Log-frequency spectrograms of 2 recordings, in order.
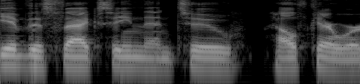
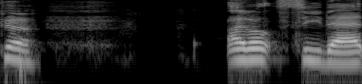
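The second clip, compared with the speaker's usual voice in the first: talking through a yawn, much higher, louder; 8 semitones higher, 7 dB louder than usual. Speaker disagrees with another speaker's point, yawning. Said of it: "I'm yawning quite a bit".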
